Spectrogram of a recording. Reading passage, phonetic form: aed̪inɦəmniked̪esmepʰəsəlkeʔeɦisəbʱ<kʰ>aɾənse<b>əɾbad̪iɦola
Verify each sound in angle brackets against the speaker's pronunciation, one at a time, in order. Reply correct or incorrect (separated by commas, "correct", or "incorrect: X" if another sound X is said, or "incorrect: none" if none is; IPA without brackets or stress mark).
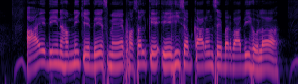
incorrect: k, correct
